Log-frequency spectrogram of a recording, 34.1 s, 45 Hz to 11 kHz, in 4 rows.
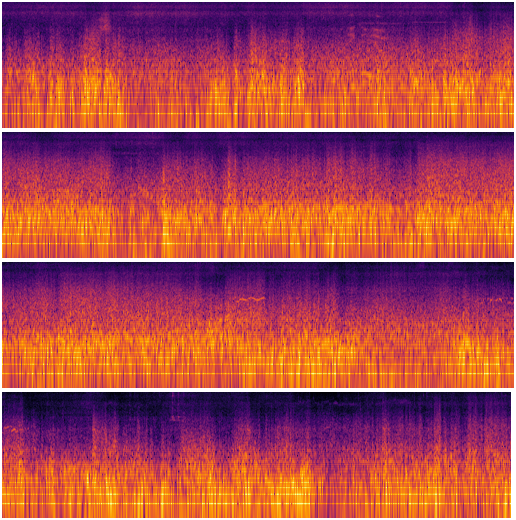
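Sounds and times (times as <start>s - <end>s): wind buffeting microphone: 0.0s - 34.0s.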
